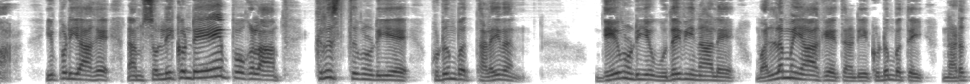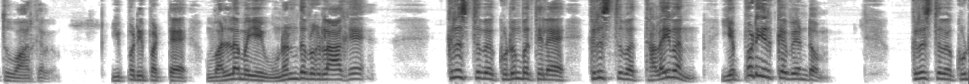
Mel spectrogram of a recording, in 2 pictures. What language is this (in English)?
Tamil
